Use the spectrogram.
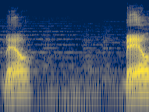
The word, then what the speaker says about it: Mael: to my profession hmm I don't know how to pronounce that mile mail like mail server see I was thinking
